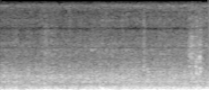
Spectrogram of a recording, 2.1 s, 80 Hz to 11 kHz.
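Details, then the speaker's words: 1982 International 1624 tow truck, 345 small-block V8, 4-speed, at a fuel stop on the 300 km drive home: steady even low rumble with no stumbles or missed beats, purring like a kitten; running smoothly. "oh girls purring like a kitten"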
